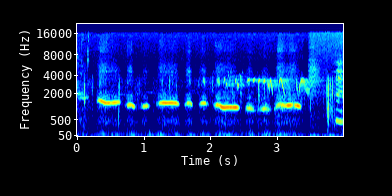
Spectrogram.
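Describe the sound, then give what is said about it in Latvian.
A cheerful whistled tune of short, bouncy notes in quick rhythmic phrases, whistled clearly by a young herdsman, with no talking over it. “Ganīčs pat sāka no prieka svilpēt.”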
